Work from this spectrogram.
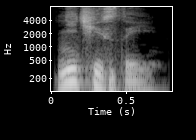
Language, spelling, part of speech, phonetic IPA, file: Russian, нечистый, adjective / noun, [nʲɪˈt͡ɕistɨj], Ru-нечистый.ogg
- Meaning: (adjective) 1. dirty, unclean 2. defective, sloppy, inaccurate 3. dishonest, morally bankrupt 4. impure 5. evil, diabolical; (noun) devil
